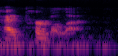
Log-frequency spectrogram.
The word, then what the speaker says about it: hyperbola: graph is called a hyperbola so hyper bola it's kind of like hyperbola it's spelled the same way as hyperbole in language arts class but it's an idea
